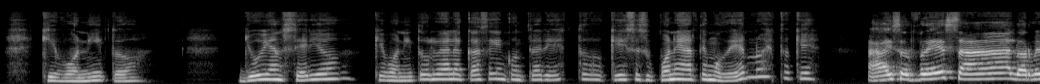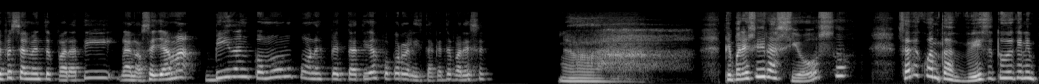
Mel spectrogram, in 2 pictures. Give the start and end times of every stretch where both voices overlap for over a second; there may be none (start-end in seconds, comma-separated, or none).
none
